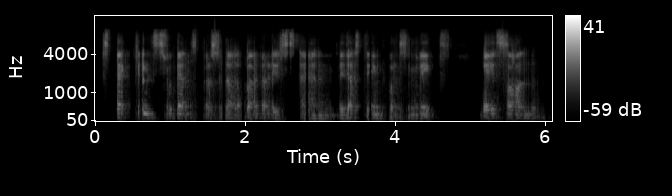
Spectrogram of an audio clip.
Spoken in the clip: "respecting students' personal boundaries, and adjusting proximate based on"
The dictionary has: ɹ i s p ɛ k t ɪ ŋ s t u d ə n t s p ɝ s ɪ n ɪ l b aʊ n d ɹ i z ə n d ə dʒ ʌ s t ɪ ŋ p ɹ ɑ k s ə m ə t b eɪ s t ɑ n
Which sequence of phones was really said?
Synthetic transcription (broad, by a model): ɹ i s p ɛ k t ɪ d s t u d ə n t s p ɝ s ɪ n ɪ l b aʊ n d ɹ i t ə n d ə dʒ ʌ s t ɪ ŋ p ɑ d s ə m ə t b eɪ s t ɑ n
